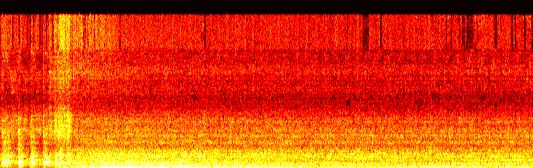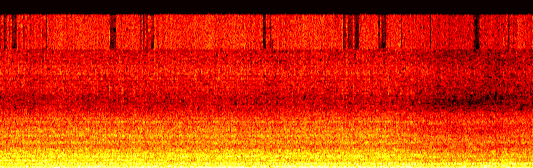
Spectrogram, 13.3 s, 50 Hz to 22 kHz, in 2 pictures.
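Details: 2017 UAZ Patriot cold start after standing an hour to an hour and a half, checking an unexplained engine knock: the engine fires and settles to a steady idle with a fast, light knock ticking through it; cause unknown.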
